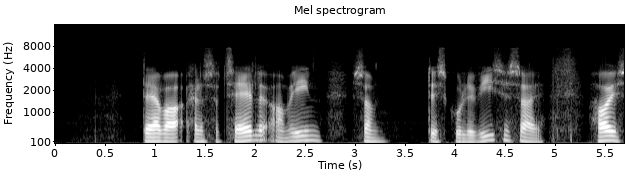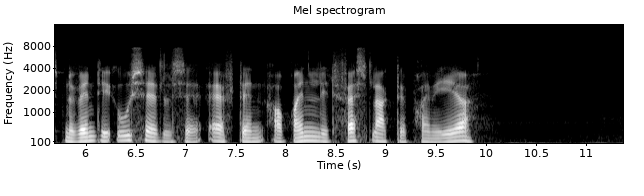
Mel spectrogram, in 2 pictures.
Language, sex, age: Danish, male, 51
